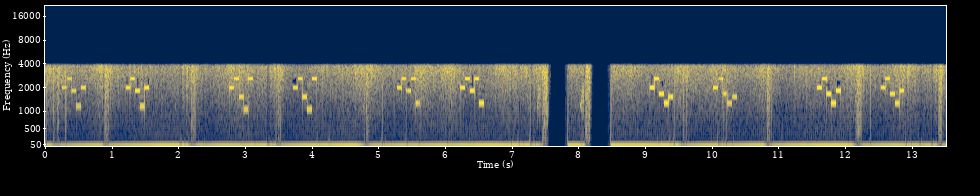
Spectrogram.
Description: Five-tone selective call (ZVEI), heard as quick runs of five tones, tones of about 70 ms. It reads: 88728 88728 88511 88511 88773 88773 88635 88637 88637
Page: SDR/ZVEI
